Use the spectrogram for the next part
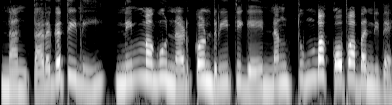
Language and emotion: Kannada, angry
